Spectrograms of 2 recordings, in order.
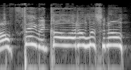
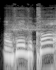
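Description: First: Playful high-pitched announcing. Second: Said in the usual way. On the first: Pretend. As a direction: jump up into a high silly voice. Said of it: "that's like a high-pitched voice". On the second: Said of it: "I love how your voice changing, uh, changes".

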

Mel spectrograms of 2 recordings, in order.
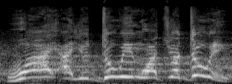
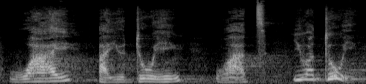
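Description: First: Higher, louder, slow, pressing question; preaching shout. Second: Slow, softer, probing question; slow searching question. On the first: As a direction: hurl the question at the crowd. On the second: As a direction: ask it slowly and quietly, as if to yourself. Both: Shown as a demonstration. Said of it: "Have you ever asked yourself".

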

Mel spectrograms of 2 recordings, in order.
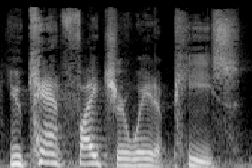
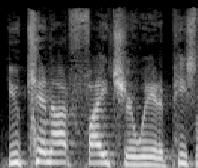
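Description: First: Said in the usual way. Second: "cannot" spelled out firmly, pitched higher; stress on "cannot". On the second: Retold or imitated. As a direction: drive home "cannot" as two full beats. Friends' advice repeated with full "cannot.

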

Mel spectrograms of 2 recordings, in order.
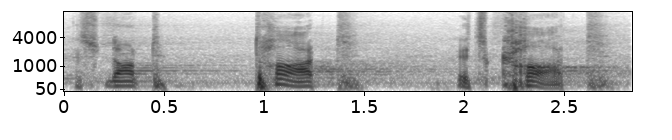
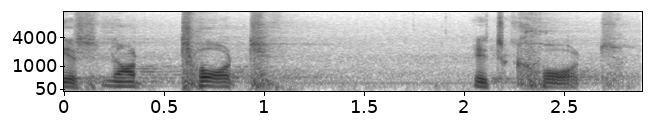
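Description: First: Put-on American accent with open "ah" in "taught" and "caught"; imitated American accent. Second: South African rounded "aw" in "taught" and "caught", drawn out; South African accent. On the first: Preacher mimics how his congregation would say it, imitated American accent. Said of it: "You would say". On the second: Shown as a demonstration. Preacher corrects the congregation's pronunciation, South African accent. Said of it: "proper South African accent".

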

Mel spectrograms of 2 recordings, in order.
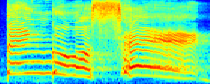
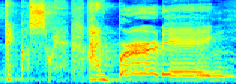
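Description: First: High, loud, drawn-out scream in Spanish; retold scream. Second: Hushed, drawn-out whisper rising to a high wail; eerie whisper. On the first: Possessed woman screaming down the hospital corridor, slow high shout. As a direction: shriek it slow like a tormented patient. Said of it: "and I hear someone scream". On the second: Retold or imitated. Preacher recalling the patient's cry, eerie slow whisper. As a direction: breathe the words like a haunted voice. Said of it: "and I'm hearing this".

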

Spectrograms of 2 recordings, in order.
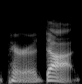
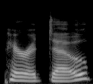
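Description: First: "peridot" ending firmly in "dot"; peridot with sounded T. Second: "peridot" rhyming its end with "dough"; old pronunciation, silent T. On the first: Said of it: "but now I say". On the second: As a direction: say "peridot" as PAIR-ih-doh. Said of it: "I believe that I said". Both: Shown as a demonstration.

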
